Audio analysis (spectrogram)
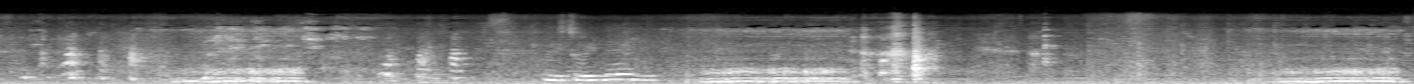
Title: Kerjain teman lagi ngorok 🤣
